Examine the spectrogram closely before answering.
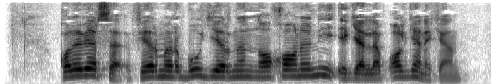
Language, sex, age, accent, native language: Uzbek, male, 19-29, Surxondaryo, Uzbek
